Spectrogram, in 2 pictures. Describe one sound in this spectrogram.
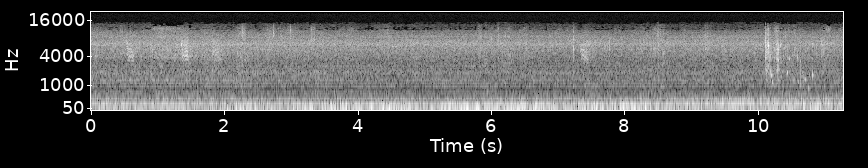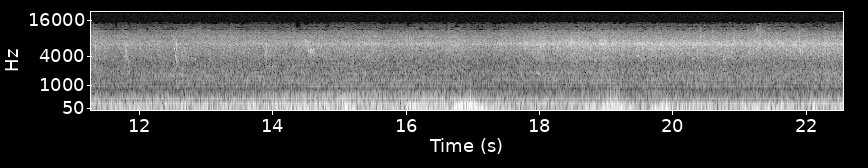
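Hands press and pat damp soil around seedlings.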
